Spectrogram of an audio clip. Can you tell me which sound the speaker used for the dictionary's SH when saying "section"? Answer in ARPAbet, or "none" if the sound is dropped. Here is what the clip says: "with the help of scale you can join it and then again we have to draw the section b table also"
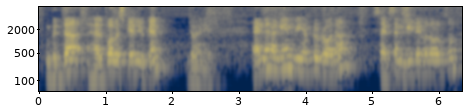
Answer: S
